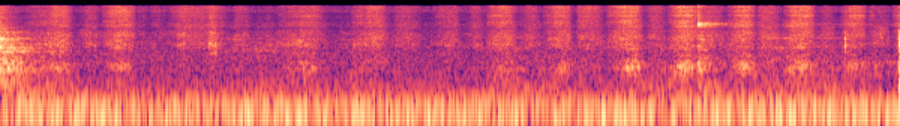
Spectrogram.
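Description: Faint scratching of a pencil sketching lightly on drawing paper as it traces a large rounded outline.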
